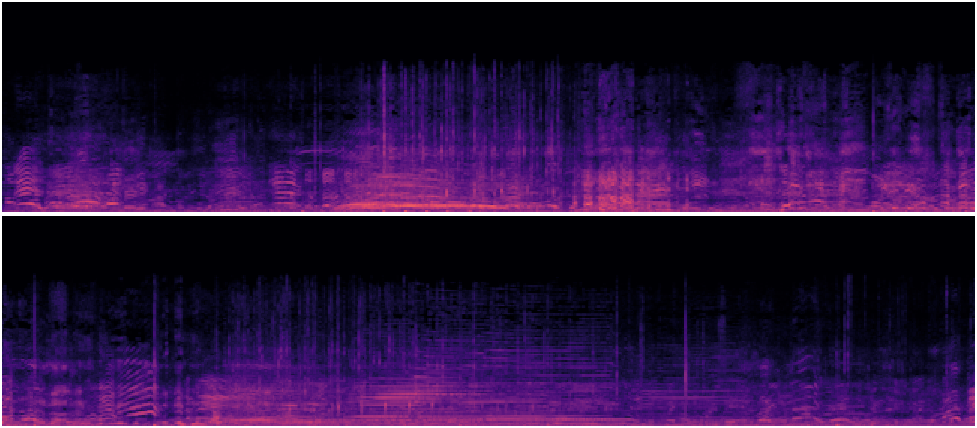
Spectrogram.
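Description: A large outdoor crowd cheers and shouts throughout.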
